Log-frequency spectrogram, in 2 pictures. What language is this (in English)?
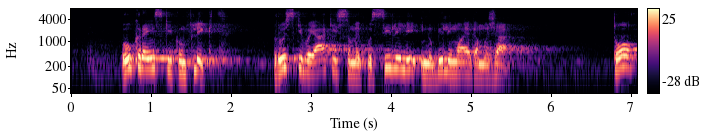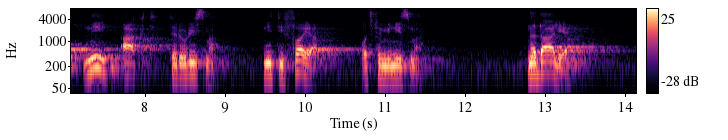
Slovenian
